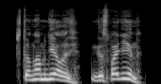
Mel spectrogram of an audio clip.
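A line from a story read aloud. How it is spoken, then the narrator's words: Emotional shout. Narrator (Russian): крикнул оператор, потеряв контроль над эмоциями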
